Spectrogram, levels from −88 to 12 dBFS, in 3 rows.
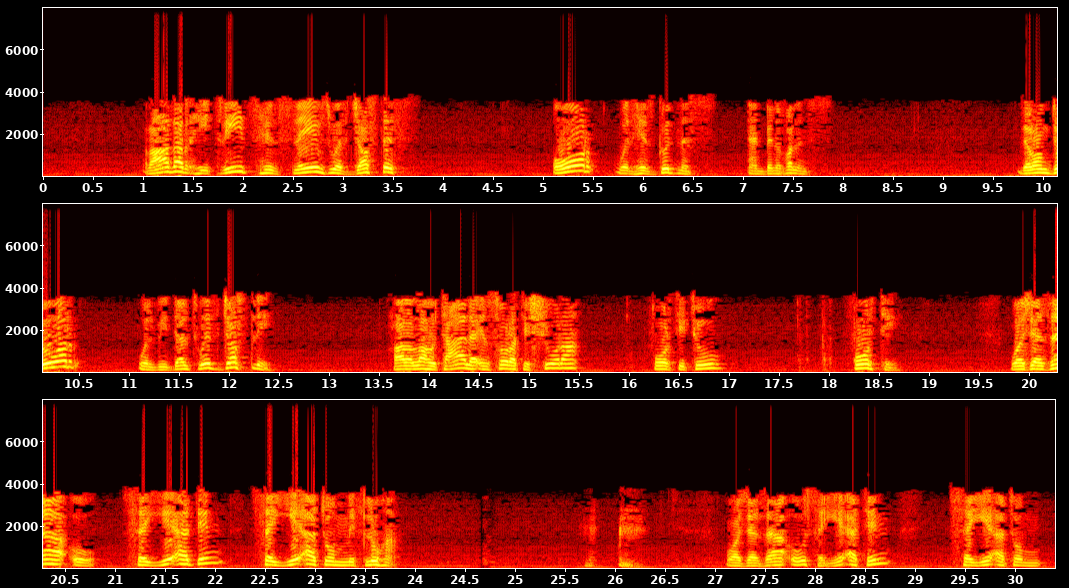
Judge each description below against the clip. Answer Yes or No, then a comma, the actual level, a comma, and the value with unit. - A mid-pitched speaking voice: No, low, 130 Hz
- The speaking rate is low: Yes, slow, 70 wpm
